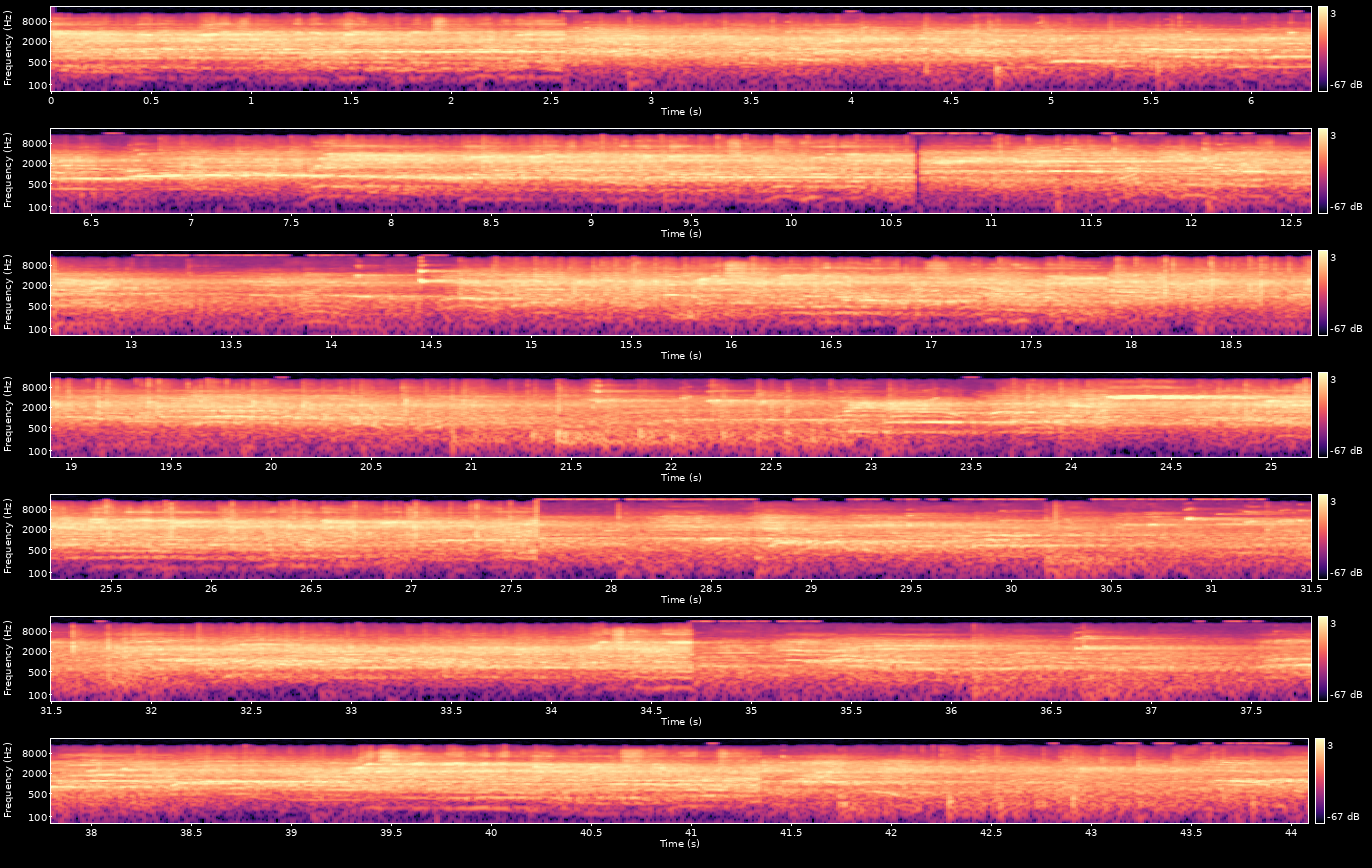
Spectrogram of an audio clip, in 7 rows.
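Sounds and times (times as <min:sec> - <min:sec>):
echoing crowd voices: 0:00.0 - 0:44.0.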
